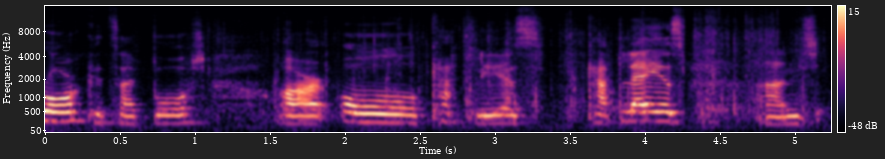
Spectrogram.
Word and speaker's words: cattleyas: i've bought are all cattleyas cattleyas and i'm sorry i really just can't say catalia i know it's the correct pronunciation but it's just doing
